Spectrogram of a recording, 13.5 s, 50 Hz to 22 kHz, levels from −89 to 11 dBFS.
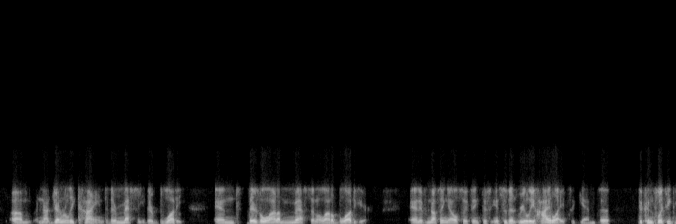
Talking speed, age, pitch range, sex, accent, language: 150 wpm, 50-69, 95-125 Hz, male, American, English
